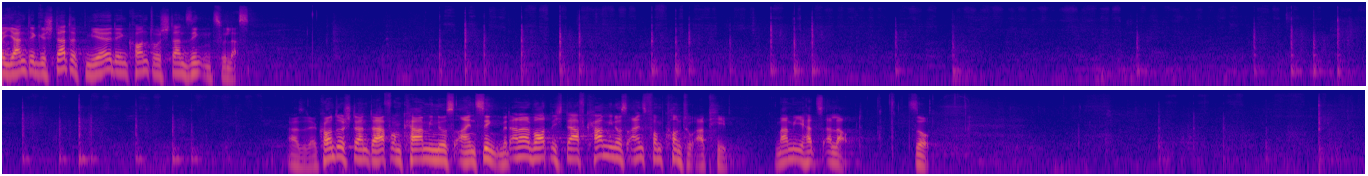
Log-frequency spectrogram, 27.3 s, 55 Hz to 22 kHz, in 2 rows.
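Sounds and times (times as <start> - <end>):
speech: 0.0 - 2.6, 16.6 - 23.0
marker or chalk writing on a board during a math lecture: 4.3 - 16.5, 24.3 - 27.2.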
